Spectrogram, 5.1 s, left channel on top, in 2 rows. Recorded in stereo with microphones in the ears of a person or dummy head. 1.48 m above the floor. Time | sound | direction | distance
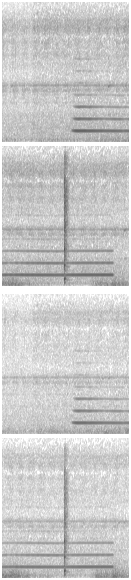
1.4 | a trumpet | 35° left (ahead or behind) | ?
3.8 | a snare drum | 20° left (ahead or behind) | ?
